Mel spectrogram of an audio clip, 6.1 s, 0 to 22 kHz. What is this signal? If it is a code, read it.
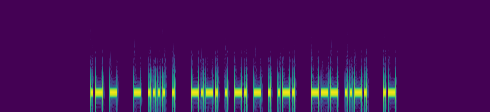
Morse code, heard as a keyed tone, about 40 wpm, 700 Hz. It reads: AT THE CENTER OF A
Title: Sets of 5 Words Encore2 40wpm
